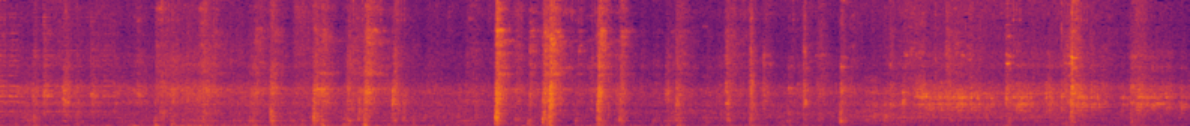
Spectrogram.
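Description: Passenger train running along the track, heard from an open coach doorway: a steady rumble with the wheels clicking over the rails, and a few sharper clacks near the middle.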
